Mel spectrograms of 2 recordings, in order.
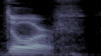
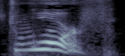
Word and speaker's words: dwarf: I just call it Dorf. So, Stephen Dorf, the actor, is this a language mangler or is it just a stupid pronunciation? Yeah, that's not, you're not really mangling it. Dwarf? Okay. It's Dwarf.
